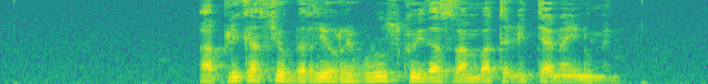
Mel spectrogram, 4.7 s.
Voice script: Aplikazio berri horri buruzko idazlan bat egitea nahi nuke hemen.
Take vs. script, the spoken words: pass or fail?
fail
